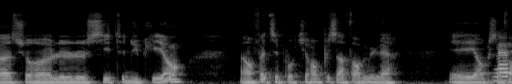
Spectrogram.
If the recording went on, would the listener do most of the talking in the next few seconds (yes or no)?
no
